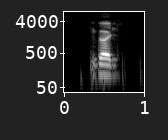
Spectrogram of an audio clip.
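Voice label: "гӧль", Komi-Zyrian, male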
